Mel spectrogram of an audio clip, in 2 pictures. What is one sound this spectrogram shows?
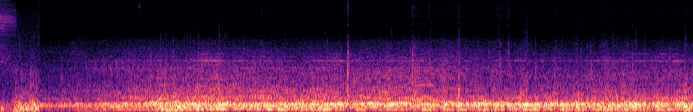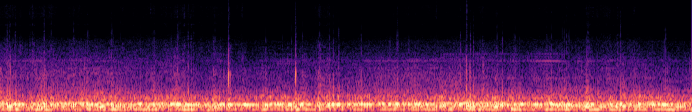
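A car engine roars loudly from inside the cabin, rising as it accelerates.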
